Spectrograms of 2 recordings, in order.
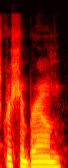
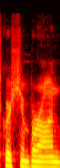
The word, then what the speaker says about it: Christian Braun: was Christian Braun nah it's Christian Brown phonetically it's Christian Braun but it's brown huh but uh yeah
